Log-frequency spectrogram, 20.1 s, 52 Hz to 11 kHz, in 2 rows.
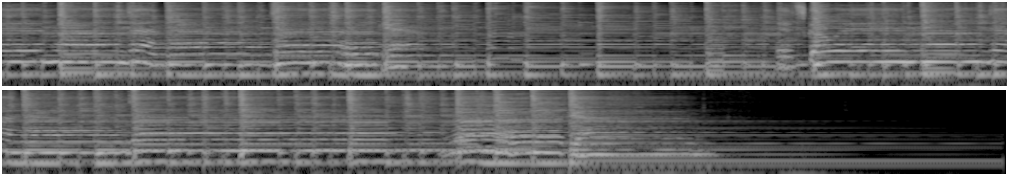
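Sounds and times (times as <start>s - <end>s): person singing: 0.0s - 4.7s, 7.6s - 17.5s
strummed guitar: 0.0s - 20.0s.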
